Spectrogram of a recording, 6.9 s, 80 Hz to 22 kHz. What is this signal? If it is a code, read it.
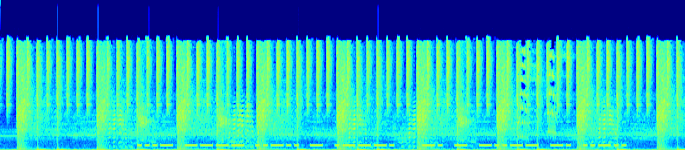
Morse code (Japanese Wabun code), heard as a keyed tone, hand-sent with a paddle, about 31 wpm, 850 Hz. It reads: クコトムセ タムユタト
